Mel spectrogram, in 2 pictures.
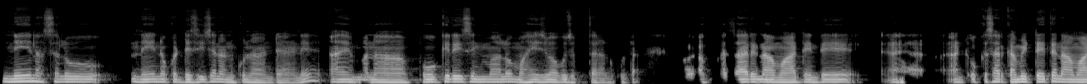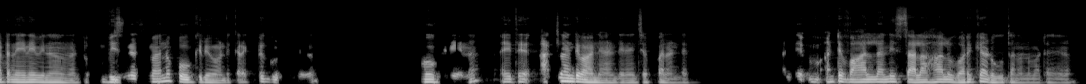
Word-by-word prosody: నేనసలు 130 -3 +3 0.7
నేను 120 +1 +2
ఒక 120 - -1
డెసిషన్ 120 +3 +1
అనుకున్నానంటే 100 -3 -2
అండి 95 +8 -2 0.3
ఆయ్ 115 0 +2
మన 110 0 0 0.4
'పోకిరి' 115 +3 +3
సినిమాలో 120 +1 +2
మహేష్ 110 +1 +1
బాబు 110 0 +1
చెప్తారనుకుంటా. 95 -3 -8 0.7
"ఒక్కసారి 120 +1 +1
నా 110 - +5
మాటింటే 110 +1 +2 0.7
ఆహ్, 100 -2 -4 0.4
అన్ 110 - -2
ఒక్కసారి 125 0 0
కమిట్ 120 +2 +3
అయితే 125 +3 +2
నా - - +3
మాట 110 0 +3
నేనే 105 0 +3
విననున్నట్టు" 95 -3 -3 0.2
బిజినెస్ 135 +5 0
మానొ, 145 +6 +2
పోకిరిఓ 110 -3 +2
అండి 95 +2 -8
కరెక్ట్ 100 +6 -6
గుర్తులేదు. 110 - -9 1.1
పోకిరియేన? 120 +1 -1 0.3
అయితే 125 0 -1 0.2
అట్లాంటి 140 +1 +4
వాడినే 100 -3 +3
అండి 90 0 -7
నేను 90 0 -7
చెప్పాలంటె. 90 -4 -7 1.0
అంటే - - -10
వ్ 115 - -3
అంటే 125 +4 +2
వాళ్ళని 115 +2 +3
సలహాలు 110 +2 +3
వరకే 110 +4 0
అడుగుతాను 95 -3 -3
అన్నమాట 85 0 -12
నేను. 80 0 -13
110 Hz, 130 wpm, -22 LUFS, 100-120 Hz, 1.1 s, నా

